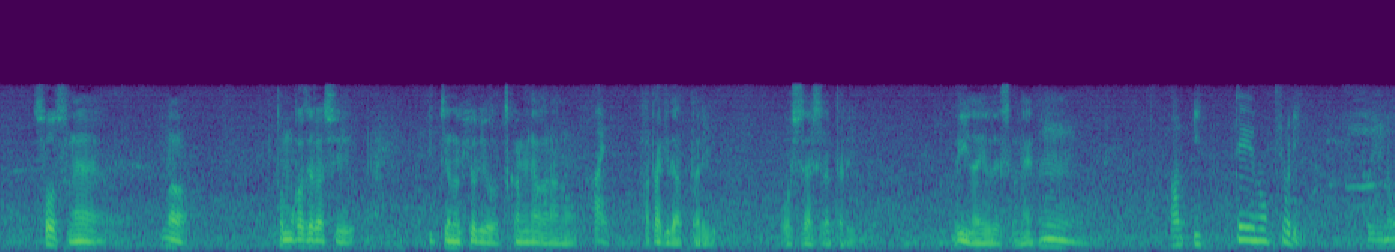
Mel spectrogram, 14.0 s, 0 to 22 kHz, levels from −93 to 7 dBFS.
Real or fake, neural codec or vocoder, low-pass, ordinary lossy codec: fake; codec, 44.1 kHz, 7.8 kbps, Pupu-Codec; 5.4 kHz; none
